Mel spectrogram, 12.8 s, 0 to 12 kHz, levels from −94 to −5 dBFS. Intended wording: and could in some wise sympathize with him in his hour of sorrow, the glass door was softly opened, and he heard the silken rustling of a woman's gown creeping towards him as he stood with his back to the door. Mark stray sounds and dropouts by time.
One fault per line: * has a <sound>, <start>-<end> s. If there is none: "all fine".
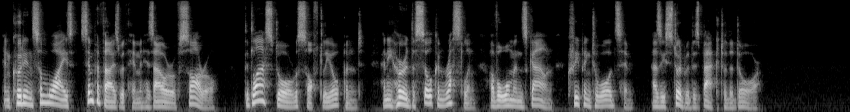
all fine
